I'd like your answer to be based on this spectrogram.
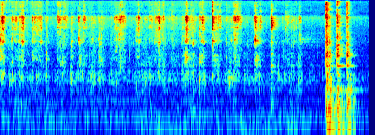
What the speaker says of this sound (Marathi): ढवळून घ्यायचं.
